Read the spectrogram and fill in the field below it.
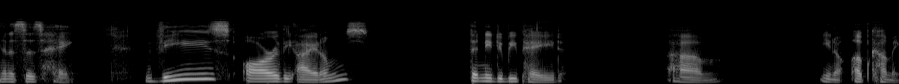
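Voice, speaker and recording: Against a quiet background, the speaker goes at a very slow pace with long, frequent pauses and very wide pitch swings. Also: man. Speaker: personal finance youtuber. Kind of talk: tutorial. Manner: casual with fillers.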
